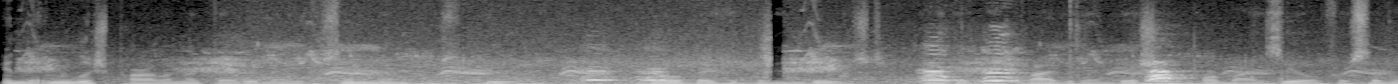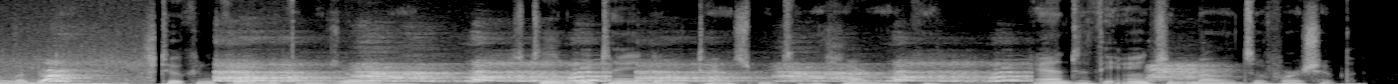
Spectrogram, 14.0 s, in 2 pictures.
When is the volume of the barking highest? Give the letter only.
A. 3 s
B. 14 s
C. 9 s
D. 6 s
D.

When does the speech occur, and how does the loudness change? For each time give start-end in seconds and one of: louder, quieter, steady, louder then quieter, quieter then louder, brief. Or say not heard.
0.0-13.8 steady.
